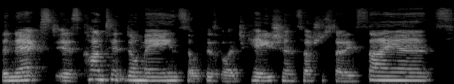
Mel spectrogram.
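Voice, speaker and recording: An unremarkable speaking voice from a woman, fairly low in pitch, at a moderate pace. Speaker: education technology consultant. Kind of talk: conference presentation. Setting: virtual conference.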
